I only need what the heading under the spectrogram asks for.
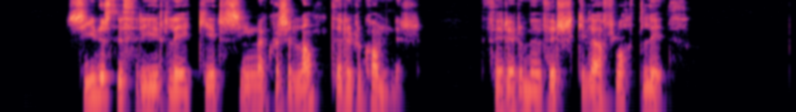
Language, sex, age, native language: Icelandic, male, 20-29, Icelandic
